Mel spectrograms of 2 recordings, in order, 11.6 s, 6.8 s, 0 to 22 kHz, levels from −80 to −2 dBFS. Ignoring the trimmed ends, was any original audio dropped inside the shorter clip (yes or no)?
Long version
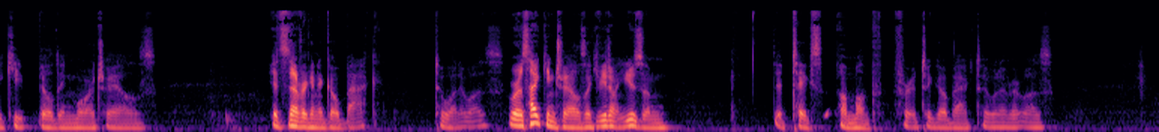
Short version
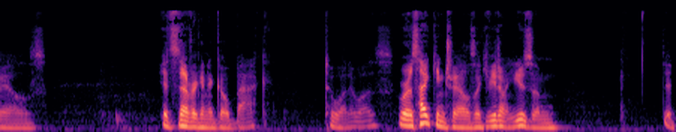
no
